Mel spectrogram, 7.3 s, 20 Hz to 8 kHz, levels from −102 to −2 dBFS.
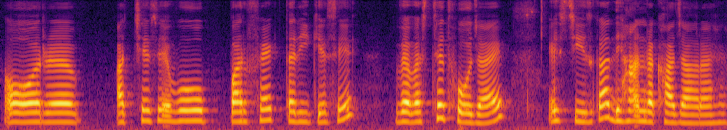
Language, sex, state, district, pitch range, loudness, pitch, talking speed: Hindi, female, Madhya Pradesh, Katni, 210-240 Hz, -17 LUFS, 220 Hz, 150 wpm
